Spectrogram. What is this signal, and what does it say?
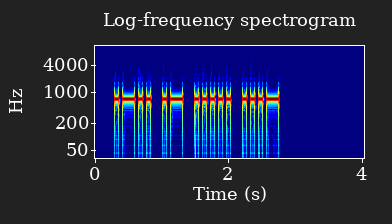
Morse code, heard as a keyed tone, about 20 wpm, 700 Hz. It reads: LA5V
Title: DXCC-100 Call Signs - 4 Characters - 20wpm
